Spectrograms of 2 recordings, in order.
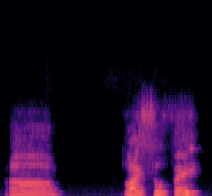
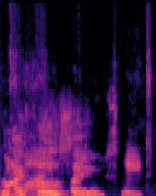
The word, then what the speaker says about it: glyphosate: Glyphosate. Oh, glypho, like PHO. Glyphosate. There you go.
